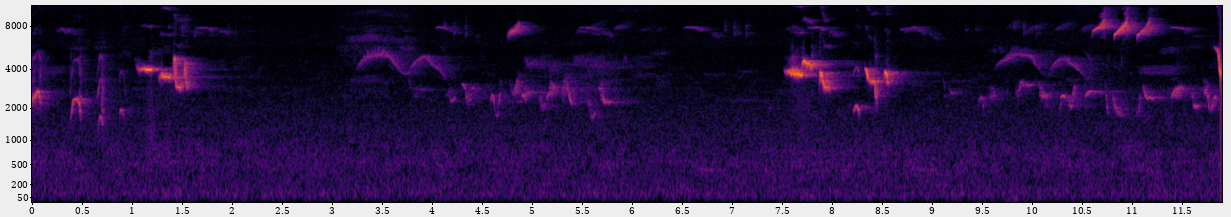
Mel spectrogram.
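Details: Narcissus flycatcher singing to proclaim its territory after returning to breed: scattered whistled and slurred notes, several bright phrases near the end, amid a quiet woodland background.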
